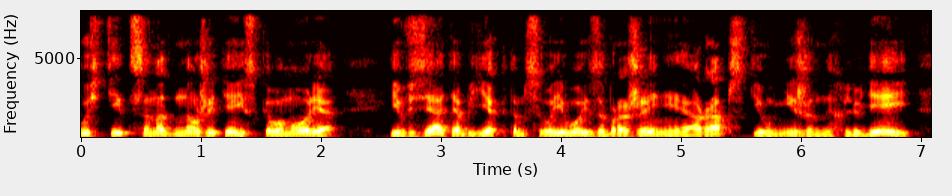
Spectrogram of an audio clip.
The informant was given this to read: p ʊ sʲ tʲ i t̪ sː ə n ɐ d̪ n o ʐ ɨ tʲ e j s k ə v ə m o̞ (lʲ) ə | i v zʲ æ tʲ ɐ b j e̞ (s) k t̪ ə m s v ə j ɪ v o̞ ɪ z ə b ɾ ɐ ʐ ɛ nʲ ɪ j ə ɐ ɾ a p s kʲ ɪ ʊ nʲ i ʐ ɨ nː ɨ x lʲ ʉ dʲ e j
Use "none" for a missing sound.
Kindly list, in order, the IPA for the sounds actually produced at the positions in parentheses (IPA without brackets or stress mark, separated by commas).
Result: ɾʲ, none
